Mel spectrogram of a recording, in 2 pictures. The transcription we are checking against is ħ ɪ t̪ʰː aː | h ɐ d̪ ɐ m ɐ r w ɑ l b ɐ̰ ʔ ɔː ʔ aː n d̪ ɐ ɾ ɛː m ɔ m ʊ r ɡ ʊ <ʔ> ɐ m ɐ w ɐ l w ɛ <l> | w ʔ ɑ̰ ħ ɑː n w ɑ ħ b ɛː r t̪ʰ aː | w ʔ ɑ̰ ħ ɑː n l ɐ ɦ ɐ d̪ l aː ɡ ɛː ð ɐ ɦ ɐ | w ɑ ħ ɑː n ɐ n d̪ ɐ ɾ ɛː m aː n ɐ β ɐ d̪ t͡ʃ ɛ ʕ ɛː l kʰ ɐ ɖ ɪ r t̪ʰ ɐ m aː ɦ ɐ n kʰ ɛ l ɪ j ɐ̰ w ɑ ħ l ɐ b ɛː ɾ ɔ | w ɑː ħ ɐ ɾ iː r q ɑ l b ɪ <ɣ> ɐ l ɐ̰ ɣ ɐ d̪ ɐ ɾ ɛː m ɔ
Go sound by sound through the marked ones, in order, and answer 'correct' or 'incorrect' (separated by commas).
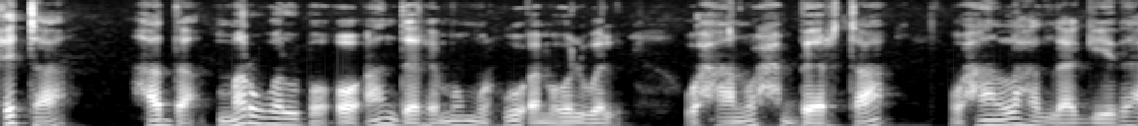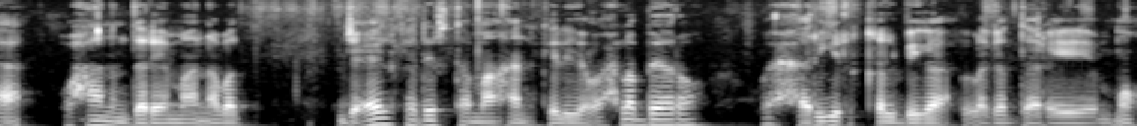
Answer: correct, correct, correct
